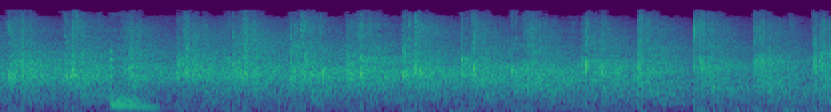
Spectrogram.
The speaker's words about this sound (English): Thank you again, worship team. Please give them a round of applause if you may. Please. Thank you.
